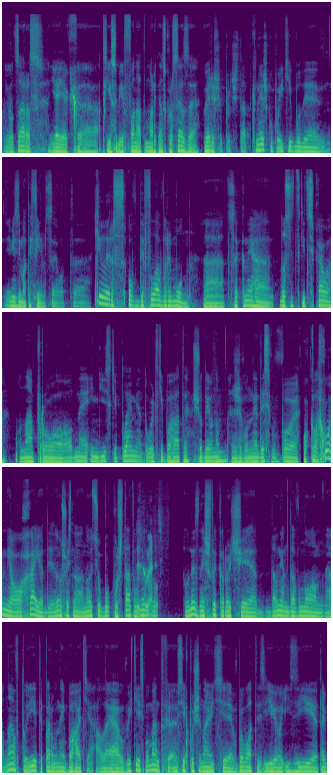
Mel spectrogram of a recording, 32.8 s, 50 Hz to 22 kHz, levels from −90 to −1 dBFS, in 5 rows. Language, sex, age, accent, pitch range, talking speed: Ukrainian, male, 20-39, native, 95-115 Hz, 140 wpm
